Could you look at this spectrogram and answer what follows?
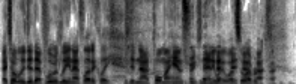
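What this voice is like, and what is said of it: Out of breath speaking. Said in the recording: “I'm out of breath now.”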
